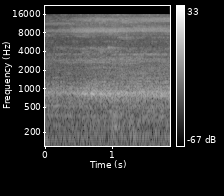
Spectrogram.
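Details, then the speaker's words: 1972 Rover 3500 P6 V8, off the road 12 years, on fresh fuel, warming up before ignition timing was checked (later found about 15 degrees, too advanced). Smooth idle burble with steady carb hiss and faint whistle, no misses; normal idle. "But otherwise it's running sweet."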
